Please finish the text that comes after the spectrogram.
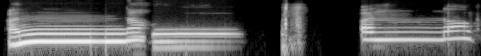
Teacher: make sure we hold on the noon for 2 seconds here, and then we elongate the ha with the vowel for 2 seconds here.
